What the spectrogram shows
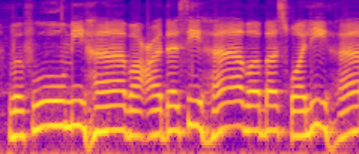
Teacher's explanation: یہ 2 آنکھوں والی ہا ہے. یہ حلق کے آخری حصے یعنی کہ سینے سے نکلتی ہے. اگر اس کو آپ پڑھیں گے وفومها کریں گے تو یہ ہا بن جائے گی، جبکہ یہ ہے ہا.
